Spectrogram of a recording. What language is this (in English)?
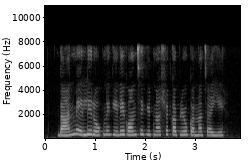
Hindi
